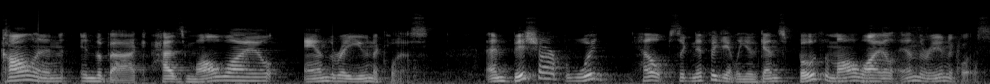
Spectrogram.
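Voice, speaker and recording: A plain, everyday voice, a man's, fairly high in pitch with lively intonation. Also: fairly slow pace. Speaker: esports commentator auditioning. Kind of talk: live match commentary.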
